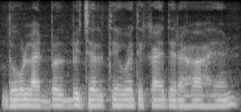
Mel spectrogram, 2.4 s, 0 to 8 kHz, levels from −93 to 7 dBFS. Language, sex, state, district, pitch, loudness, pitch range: Hindi, male, Arunachal Pradesh, Papum Pare, 115 Hz, -18 LUFS, 110-115 Hz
